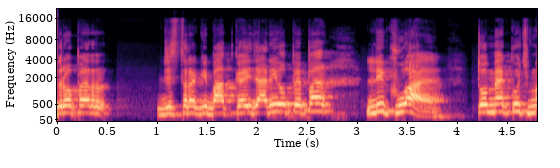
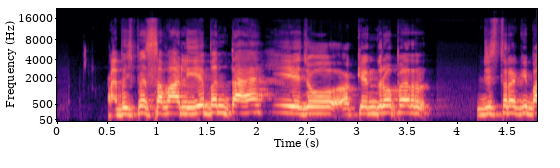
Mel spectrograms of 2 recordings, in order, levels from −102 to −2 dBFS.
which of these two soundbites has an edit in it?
second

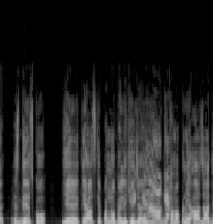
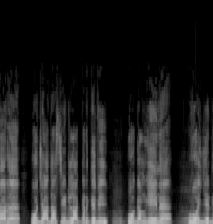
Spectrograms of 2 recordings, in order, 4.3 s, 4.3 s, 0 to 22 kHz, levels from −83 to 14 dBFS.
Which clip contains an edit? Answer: first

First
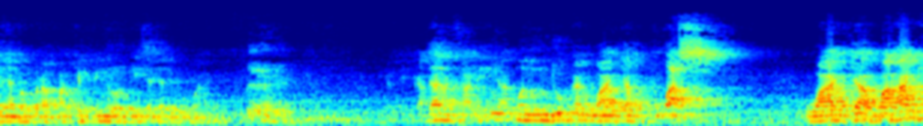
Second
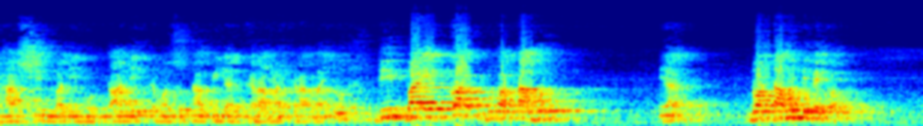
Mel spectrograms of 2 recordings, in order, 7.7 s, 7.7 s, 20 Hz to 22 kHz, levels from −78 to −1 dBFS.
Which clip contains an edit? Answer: first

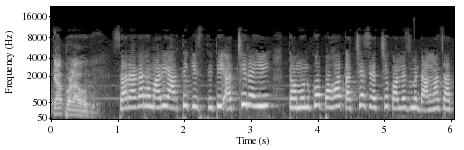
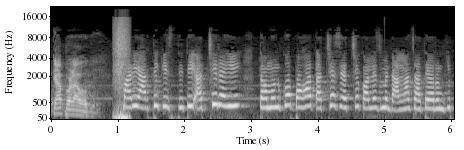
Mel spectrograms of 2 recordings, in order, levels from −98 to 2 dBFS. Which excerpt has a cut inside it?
second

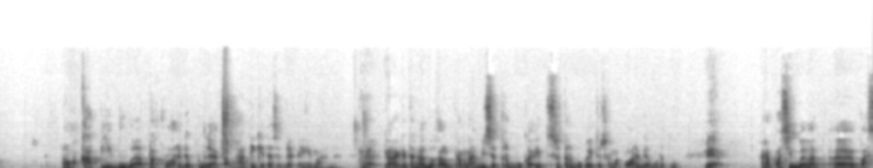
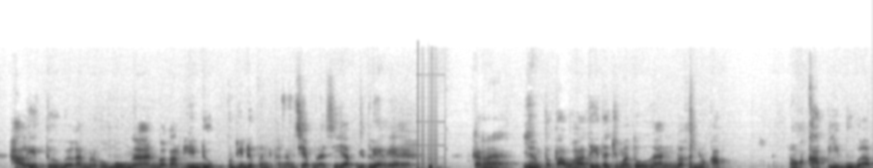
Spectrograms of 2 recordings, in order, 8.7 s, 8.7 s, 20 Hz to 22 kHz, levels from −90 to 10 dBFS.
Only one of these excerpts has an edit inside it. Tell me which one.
second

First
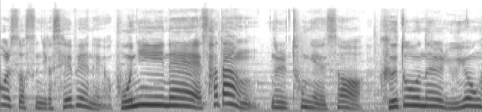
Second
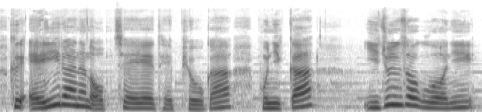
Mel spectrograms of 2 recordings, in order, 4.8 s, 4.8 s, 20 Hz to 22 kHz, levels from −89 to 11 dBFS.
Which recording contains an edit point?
first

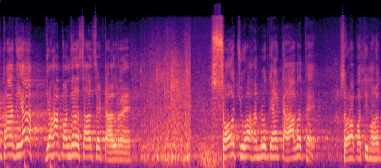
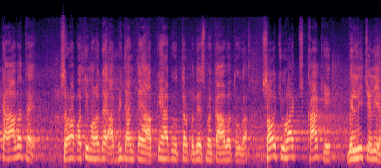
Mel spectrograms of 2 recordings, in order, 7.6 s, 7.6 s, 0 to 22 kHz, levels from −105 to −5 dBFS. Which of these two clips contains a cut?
first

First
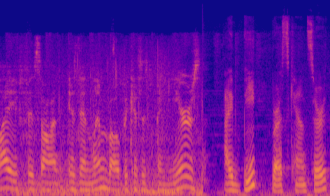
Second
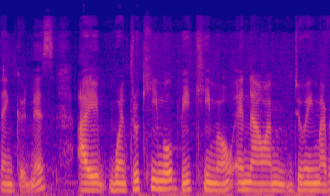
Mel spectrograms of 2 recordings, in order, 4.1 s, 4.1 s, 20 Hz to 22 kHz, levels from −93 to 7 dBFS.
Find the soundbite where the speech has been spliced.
first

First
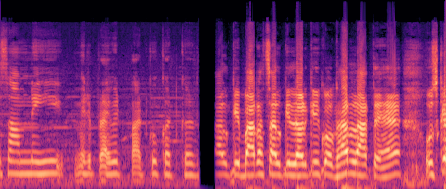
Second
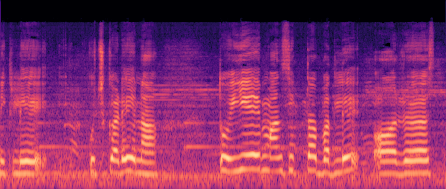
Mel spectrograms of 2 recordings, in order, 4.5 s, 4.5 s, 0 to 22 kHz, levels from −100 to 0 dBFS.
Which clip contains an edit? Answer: first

